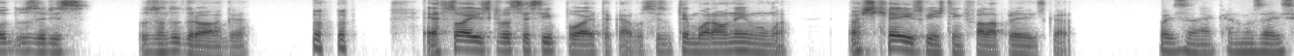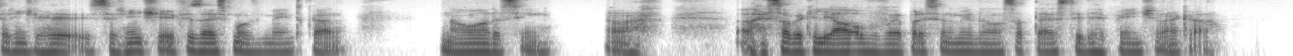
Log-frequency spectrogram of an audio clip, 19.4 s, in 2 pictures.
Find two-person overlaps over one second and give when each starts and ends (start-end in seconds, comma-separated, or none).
none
